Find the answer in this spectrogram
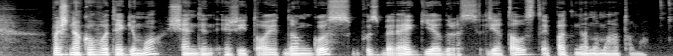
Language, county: Lithuanian, Marijampolė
